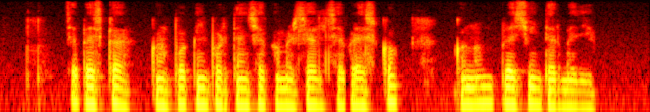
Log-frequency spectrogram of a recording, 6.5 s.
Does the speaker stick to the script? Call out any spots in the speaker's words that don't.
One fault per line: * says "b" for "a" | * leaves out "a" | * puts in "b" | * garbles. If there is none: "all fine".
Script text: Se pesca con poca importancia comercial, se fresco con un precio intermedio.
all fine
